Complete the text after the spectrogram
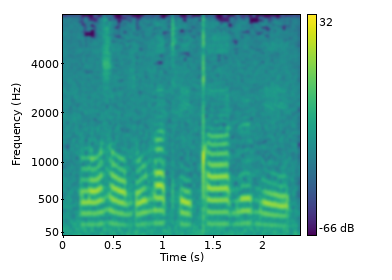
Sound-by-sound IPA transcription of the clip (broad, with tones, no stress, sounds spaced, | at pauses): l ɔ˨˦ z ɔː˨ v ɾ o˦ v a˦ tʰ eː˨ ǃ aː˦ ɡ øː˦ b eː˨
